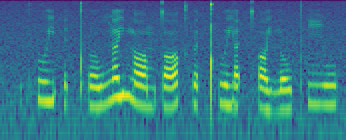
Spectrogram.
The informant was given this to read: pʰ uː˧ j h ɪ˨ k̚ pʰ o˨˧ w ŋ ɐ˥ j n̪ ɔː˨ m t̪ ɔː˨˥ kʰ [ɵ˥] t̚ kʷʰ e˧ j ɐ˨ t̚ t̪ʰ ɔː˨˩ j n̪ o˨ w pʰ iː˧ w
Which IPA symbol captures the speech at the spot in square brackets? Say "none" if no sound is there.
ɵ˨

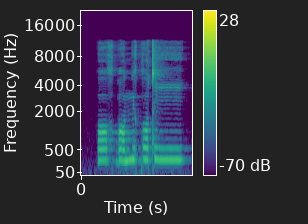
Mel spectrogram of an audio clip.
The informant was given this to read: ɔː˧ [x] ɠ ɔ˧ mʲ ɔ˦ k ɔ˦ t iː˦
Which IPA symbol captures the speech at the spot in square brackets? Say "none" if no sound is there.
x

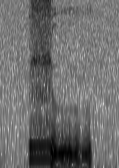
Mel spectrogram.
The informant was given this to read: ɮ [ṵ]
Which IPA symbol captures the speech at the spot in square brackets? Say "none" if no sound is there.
ṵ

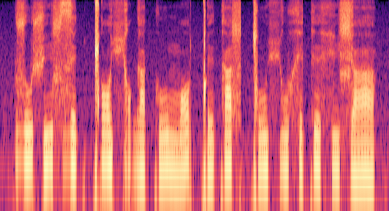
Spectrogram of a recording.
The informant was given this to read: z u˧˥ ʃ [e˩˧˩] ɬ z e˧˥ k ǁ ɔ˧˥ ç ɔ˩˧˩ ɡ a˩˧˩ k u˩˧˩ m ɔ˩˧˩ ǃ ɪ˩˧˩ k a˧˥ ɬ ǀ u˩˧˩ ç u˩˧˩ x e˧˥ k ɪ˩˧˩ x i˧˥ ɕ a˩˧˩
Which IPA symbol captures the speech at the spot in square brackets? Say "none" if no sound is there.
i˩˧˩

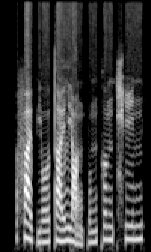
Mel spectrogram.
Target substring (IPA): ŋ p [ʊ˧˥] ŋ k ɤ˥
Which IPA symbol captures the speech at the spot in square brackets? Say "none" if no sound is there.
ʊ˧˥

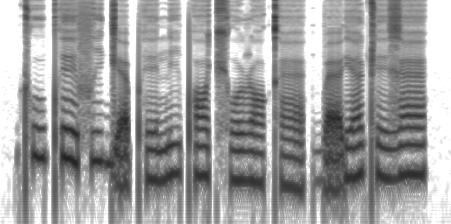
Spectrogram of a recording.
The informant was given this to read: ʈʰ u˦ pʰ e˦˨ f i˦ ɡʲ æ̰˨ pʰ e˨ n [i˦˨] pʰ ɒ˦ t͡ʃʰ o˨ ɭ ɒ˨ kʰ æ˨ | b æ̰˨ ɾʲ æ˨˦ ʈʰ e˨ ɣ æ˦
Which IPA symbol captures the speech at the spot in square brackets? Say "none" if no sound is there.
i˦˨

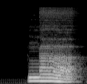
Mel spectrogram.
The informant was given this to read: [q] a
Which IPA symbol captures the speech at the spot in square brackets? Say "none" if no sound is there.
ŋ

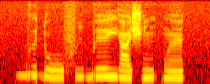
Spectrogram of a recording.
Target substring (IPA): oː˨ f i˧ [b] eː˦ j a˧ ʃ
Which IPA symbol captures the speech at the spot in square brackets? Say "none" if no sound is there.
b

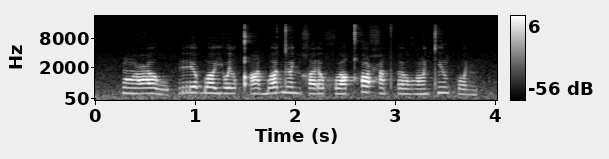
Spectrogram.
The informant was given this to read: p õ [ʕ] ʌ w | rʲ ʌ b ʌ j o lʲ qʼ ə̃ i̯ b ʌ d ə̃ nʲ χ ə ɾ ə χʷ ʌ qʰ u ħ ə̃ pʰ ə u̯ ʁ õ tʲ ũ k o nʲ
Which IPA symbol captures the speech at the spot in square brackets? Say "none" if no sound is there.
ʕ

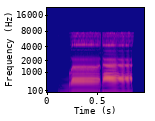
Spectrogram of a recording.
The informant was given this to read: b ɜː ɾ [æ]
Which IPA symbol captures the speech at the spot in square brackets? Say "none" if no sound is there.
æ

